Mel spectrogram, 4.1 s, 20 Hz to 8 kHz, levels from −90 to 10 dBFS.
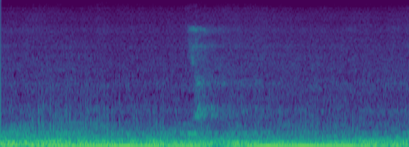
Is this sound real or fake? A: fake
